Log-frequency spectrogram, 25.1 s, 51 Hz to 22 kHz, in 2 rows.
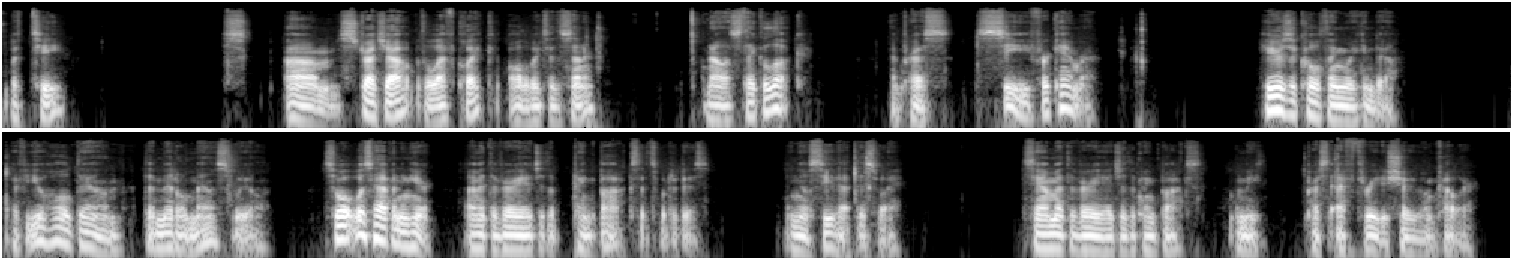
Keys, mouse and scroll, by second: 1.9 click, 2.4-3.9 scroll, 5.7 scroll, 5.8 middle click, 6.4 middle click, 6.6 middle click, 8.3 c, 9.4 F3, 12.6-14.9 middle drag, 19.3-21.8 middle drag, 19.8 alt+w, 22.1 scroll, 23.7 F3.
